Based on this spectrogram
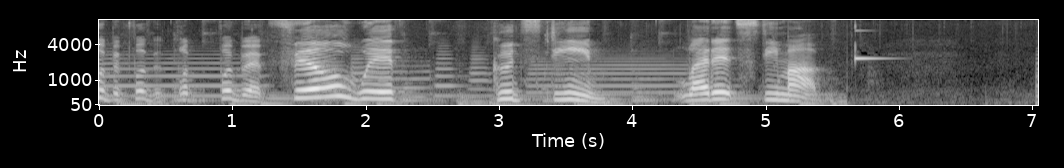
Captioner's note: ping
